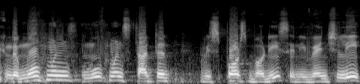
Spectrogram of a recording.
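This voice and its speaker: With noticeable background noise behind him, a man speaks with ordinary pitch variation. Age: 70s. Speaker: retired doctor and former Olympic athlete. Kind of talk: interview testimony. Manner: measured with frequent hesitations.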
